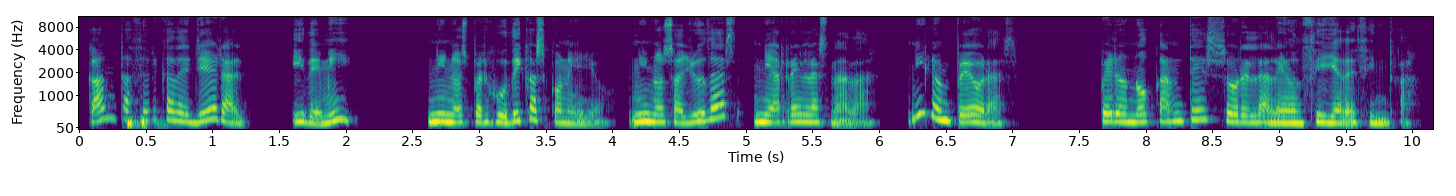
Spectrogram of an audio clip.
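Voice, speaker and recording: An actress playing a stern, sardonic sorceress, curt and authoritative, in a dramatized fantasy audiobook. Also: female voice, mid-range voice, moderate pace, gravelly, a little mellow, lightly acted. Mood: stern, insistent. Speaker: audiobook actor.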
